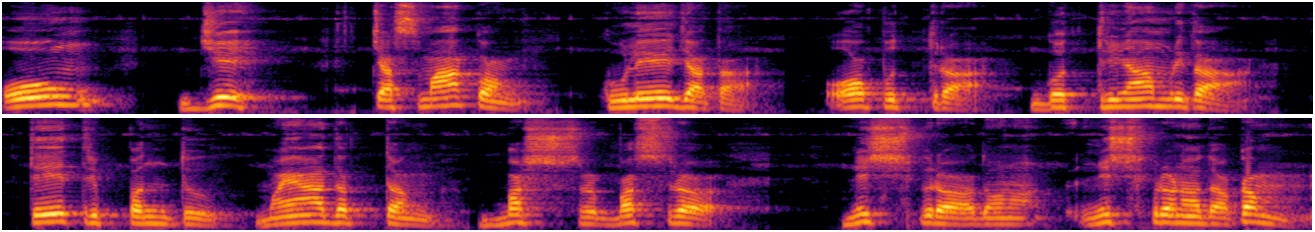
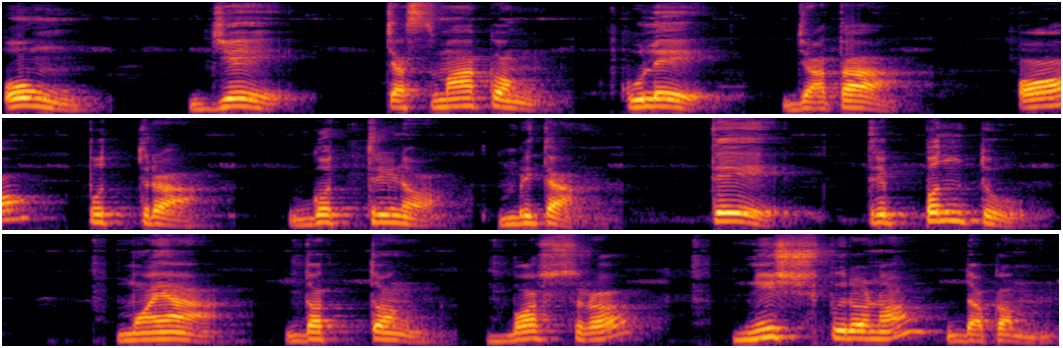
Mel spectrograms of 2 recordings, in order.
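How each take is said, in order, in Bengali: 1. মন্ত্রটি একটু দ্রুত গতিতে বলা হয়। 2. মন্ত্রটি ধীরে ধীরে ও স্পষ্টভাবে বলা হয়।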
